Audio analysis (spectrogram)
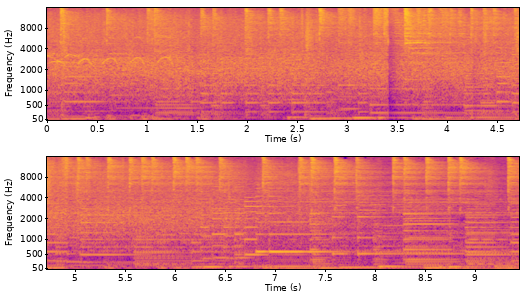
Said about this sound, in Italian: È la folla, chiaramente, in delirio.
